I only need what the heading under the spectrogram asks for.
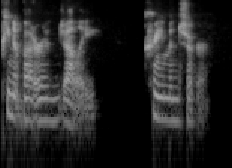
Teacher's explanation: Reducing the word and, cream and sugar, peanut butter and jelly. I don't say and, I say more of a letter N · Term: reduction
